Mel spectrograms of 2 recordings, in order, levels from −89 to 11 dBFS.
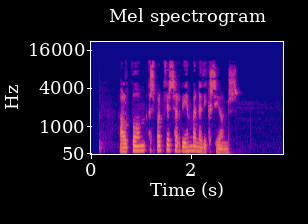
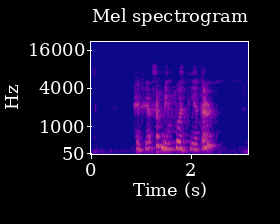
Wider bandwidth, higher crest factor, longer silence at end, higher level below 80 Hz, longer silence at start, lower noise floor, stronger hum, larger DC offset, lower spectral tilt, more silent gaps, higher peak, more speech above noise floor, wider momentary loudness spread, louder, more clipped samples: about the same, 11.5 kHz vs 11 kHz; about the same, 20 dB vs 22 dB; first, 0.9 s vs 0 s; first, -68 dBFS vs -76 dBFS; second, 0.15 s vs 0.85 s; second, -72 dBFS vs -77 dBFS; neither; neither; about the same, -4.5 dB/octave vs -4.5 dB/octave; neither; first, -4 dBFS vs -20 dBFS; first, 50 dB vs 38 dB; about the same, 10 LU vs 11 LU; first, -22 LUFS vs -39 LUFS; neither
